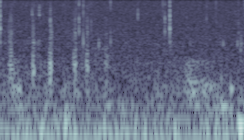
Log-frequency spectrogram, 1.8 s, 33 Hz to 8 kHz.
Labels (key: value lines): label: biophony, grazing
recorder: SoundTrap 300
